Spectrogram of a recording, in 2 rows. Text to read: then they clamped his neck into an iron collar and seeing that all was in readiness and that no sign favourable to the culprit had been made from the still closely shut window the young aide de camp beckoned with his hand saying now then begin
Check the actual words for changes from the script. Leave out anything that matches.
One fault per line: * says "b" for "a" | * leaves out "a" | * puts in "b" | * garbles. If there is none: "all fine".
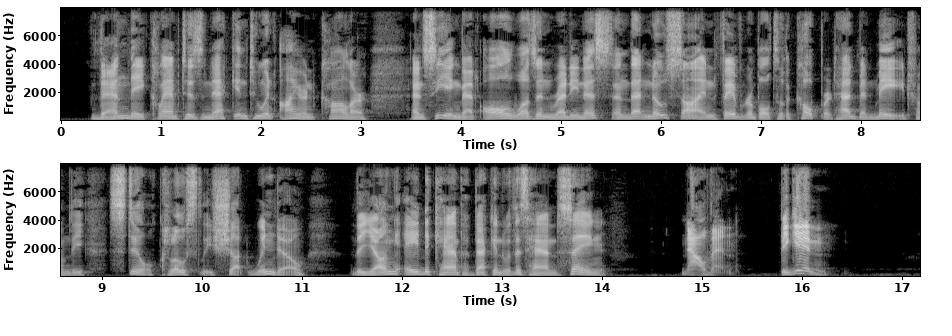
all fine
